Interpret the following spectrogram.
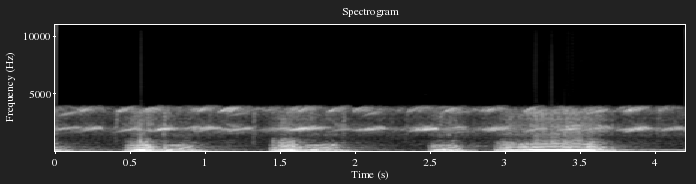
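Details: Djuma Game Reserve lions on March 24, 2018 finishing a roaring bout: four short, low grunting bursts about a second apart, the last one longer and steadier.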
